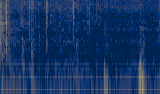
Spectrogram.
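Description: Two faint computer keyboard keystrokes, about a second and a half in and again near the end, against near silence.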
